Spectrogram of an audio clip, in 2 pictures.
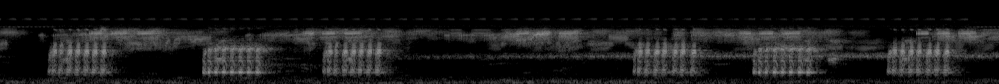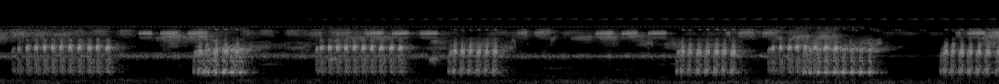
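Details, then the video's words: Jungle frog chorus from Bali: a series of bleating, pulsed croaks, each under a second, coming roughly every second, over a steady whistled tone and high buzzing background callers. "Frog Mantras - Relaxing Sounds Of Bali"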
